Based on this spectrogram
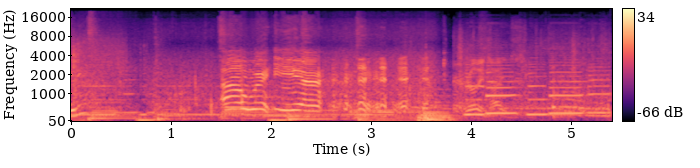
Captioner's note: laughter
